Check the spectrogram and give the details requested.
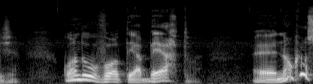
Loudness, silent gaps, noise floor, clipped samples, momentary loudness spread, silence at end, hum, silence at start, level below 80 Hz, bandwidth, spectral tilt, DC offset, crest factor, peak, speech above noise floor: -14 LUFS; none; -52 dBFS; under 0.1%; 18 LU; 0 s; none; 0 s; -56 dBFS; 11 kHz; -6.5 dB/octave; under 0.1%; 14 dB; -2 dBFS; 38 dB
